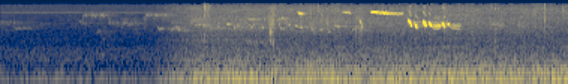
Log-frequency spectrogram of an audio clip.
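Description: Birds chirping, with a quick run of sharp chirps about two-thirds of the way through. About two seconds in, a steady low rumbling noise sets in beneath them, with a few faint clicks.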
